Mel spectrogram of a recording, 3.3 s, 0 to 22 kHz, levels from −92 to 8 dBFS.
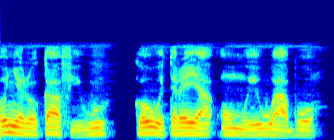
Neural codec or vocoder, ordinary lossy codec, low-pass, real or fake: none; none; 7.2 kHz; real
